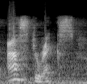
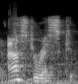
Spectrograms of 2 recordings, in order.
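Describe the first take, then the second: First: The word ends with a 'ks' sound. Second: The word ends with an 'sk' sound. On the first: "as asterix" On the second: "pronounced the word asterisk"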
